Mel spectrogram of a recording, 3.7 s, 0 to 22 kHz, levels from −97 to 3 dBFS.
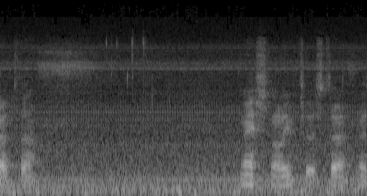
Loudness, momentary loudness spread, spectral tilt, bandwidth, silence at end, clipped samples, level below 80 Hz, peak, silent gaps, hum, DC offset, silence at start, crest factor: -41 LUFS; 9 LU; -5 dB/octave; 20 kHz; 0 s; under 0.1%; -52 dBFS; -20 dBFS; none; none; under 0.1%; 0 s; 20 dB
